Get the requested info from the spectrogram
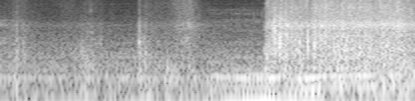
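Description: Clear plastic packaging bag crinkling loudly as it is handled and pulled open. It starts suddenly a little over a second in.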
